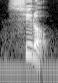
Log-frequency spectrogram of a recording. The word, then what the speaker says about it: 白: And this kanji is pronounced shiro in Japanese.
